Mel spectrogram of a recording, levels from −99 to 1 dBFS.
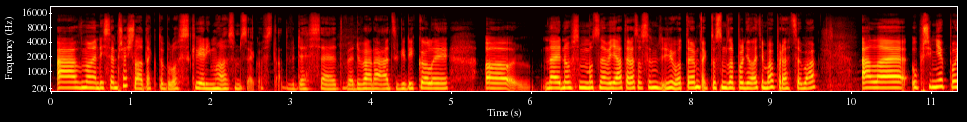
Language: Czech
